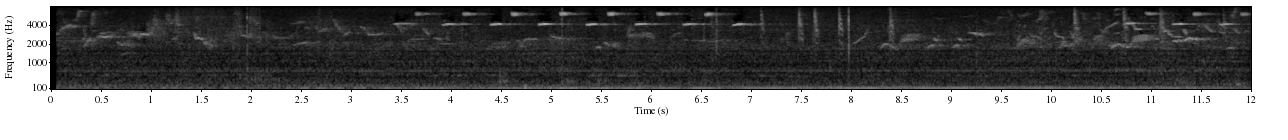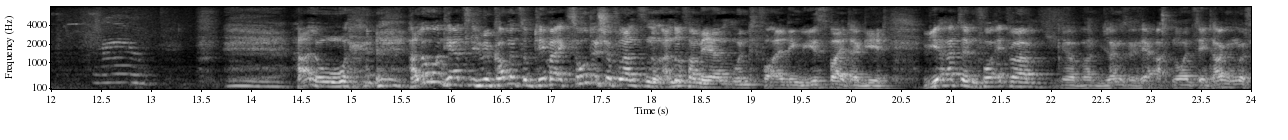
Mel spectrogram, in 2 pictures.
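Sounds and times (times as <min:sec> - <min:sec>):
low steady hum: 0:00.1 - 0:12.4
birds singing and chirping: 0:00.1 - 0:12.6, 0:15.9 - 0:24.0.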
